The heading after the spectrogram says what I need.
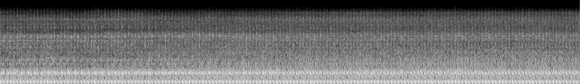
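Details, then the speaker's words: Onan MDJE diesel generator under electrical load with bucket cooling still cold: even, steady thrum holding speed, regular firing, no knocks or misses; sounds good before another 2,000 W is added. "Sounds pretty good. Bucket is still cold. Now let's put another 2,000 watts on it."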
